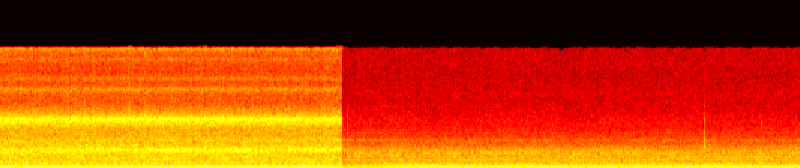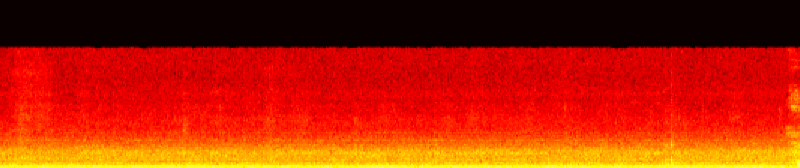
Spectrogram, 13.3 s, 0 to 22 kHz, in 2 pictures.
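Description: A Dash 8 turboprop in the Prepar3D flight simulator: a loud, steady engine roar with a high whine cuts off abruptly after a few seconds. A lower, even rumble of running engine continues until the end.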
